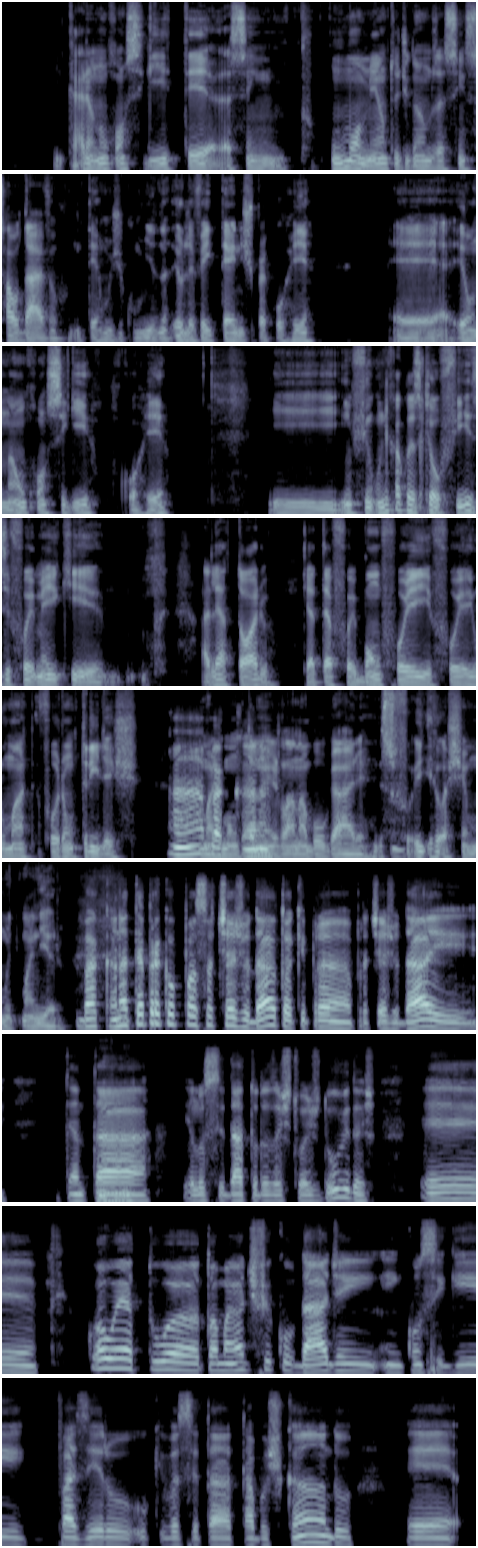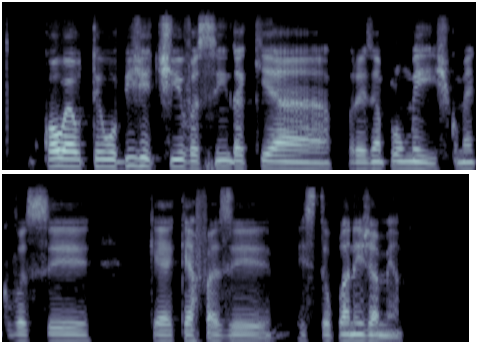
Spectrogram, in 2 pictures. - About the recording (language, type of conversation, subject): Portuguese, advice, Como posso manter hábitos saudáveis durante viagens?
- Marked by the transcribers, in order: lip trill; other background noise; tapping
